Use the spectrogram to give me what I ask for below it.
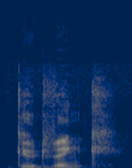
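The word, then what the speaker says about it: goudvink: That's pronounced Goodvink.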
